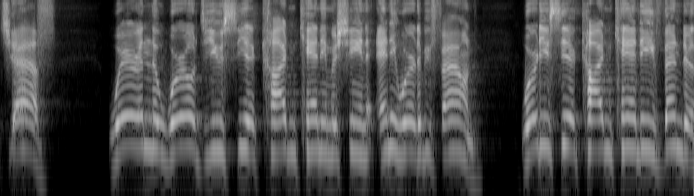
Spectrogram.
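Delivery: mild, half-yelled scolding tone. Retelling a brother-in-law slapping away cotton candy: imitating Brian yelling. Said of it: "he yells at me".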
